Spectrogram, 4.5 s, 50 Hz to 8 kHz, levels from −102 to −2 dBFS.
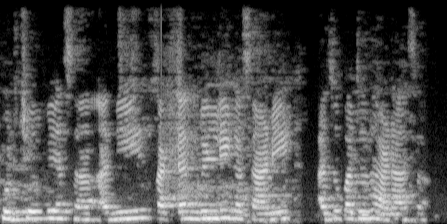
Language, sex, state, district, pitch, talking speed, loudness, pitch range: Konkani, female, Goa, North and South Goa, 250 Hz, 145 wpm, -16 LUFS, 225-255 Hz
